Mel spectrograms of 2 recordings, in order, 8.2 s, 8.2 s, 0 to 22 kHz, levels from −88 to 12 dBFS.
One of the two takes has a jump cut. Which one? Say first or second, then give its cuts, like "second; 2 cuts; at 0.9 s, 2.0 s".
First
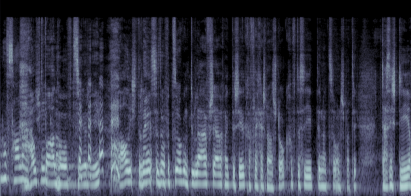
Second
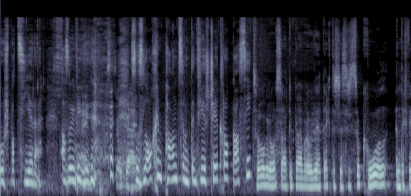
second; 1 cut; at 5.1 s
